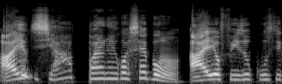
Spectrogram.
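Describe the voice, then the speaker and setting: A man speaks in a raised, projected voice with a bright, sharp tone. The sound is dry and close with no echo, on a very clean recording with a silent background. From Pernambuco, Brazil (Recife area). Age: 30s. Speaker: comedian and actor. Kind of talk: casual podcast interview.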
